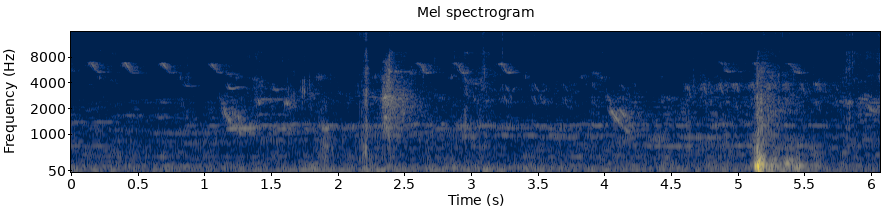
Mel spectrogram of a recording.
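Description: Small birds chirping in quick series of short, high notes, over quiet outdoor ambience. About five seconds in comes a single sharp thump, the loudest sound.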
